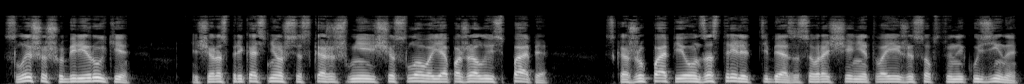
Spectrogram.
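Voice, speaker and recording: A man's voice: mid-range voice, fairly even intonation, moderate pace, no echo, clean studio sound, natural voice. A man reading an audiobook, voicing a distraught young woman who swings between pleading and bitter scorn. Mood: scornful, threatening. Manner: pleading, then bitter and contemptuous.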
